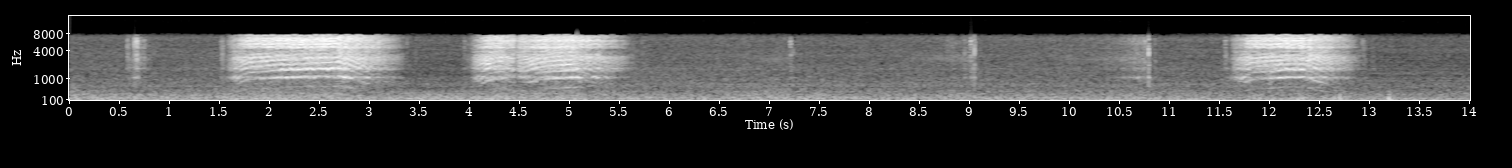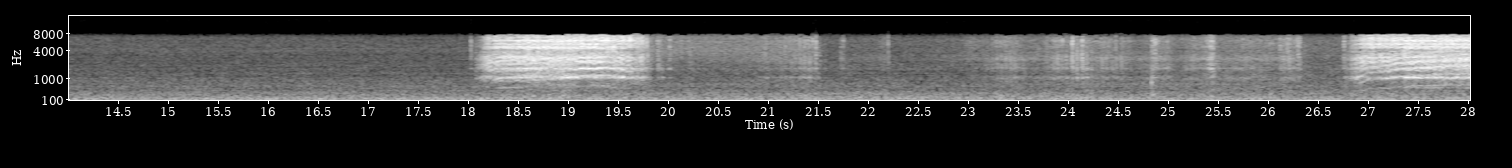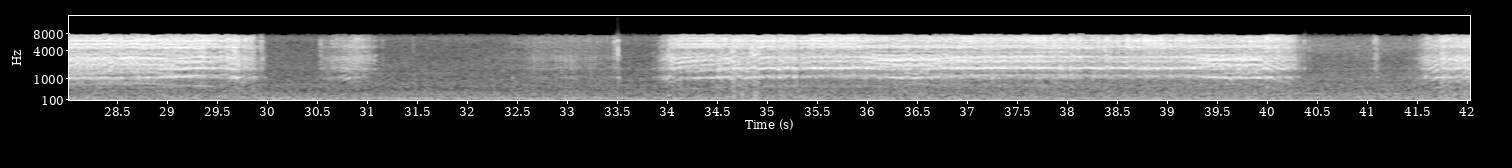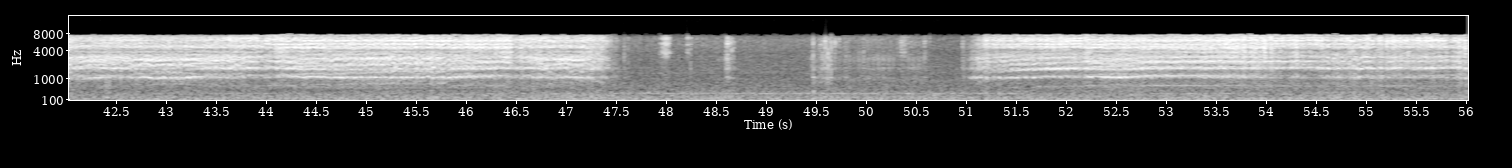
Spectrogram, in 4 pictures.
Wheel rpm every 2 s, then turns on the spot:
10, 50, 60, 10, 0, 10, 30, 0, 0, 90, 10, 0, 20, 60, 150, 20, 10, 130, 160, 160, 40, 150, 160, 130, 20, 50, 160, 160.
24-26 48-50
